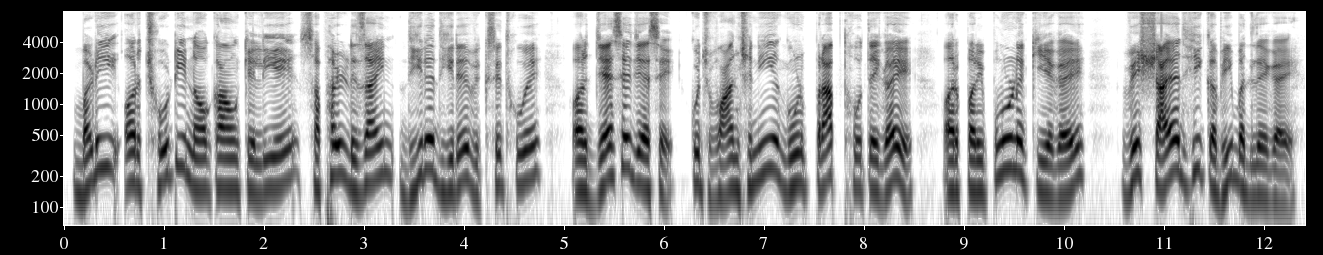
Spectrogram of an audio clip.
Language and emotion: Hindi, neutral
